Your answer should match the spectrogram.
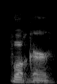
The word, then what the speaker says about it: Booker: He's like, Booker, like books. Yeah, I mean, that's what it stands for. It literally just means books in German.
